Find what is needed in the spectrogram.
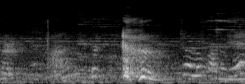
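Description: A person coughs, two sharp bursts a little over a second in, over the chatter of people talking.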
